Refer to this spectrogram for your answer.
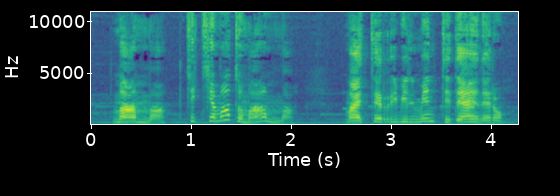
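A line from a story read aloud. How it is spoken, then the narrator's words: Exclaiming. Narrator (Italian): riuscì a esclamare Diderot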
